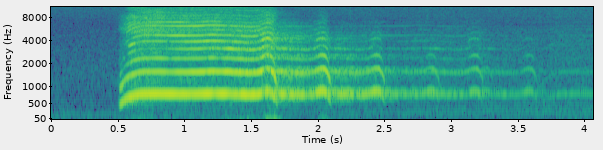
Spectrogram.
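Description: A loud, sustained shout rings out in a vast hallway, then bounces back as a series of quick, evenly spaced echoes that grow fainter with each repeat.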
